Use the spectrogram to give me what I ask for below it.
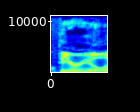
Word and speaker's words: ethereal: to hear this ethereal ethereal ethereal ethereal is how you say it and the definition is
